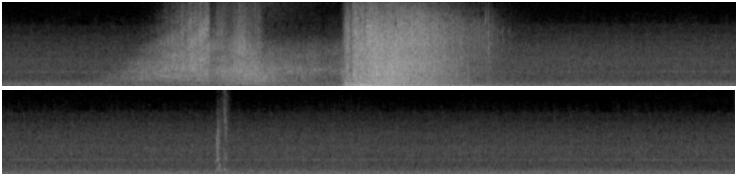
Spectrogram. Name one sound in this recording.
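Water rushes steadily along a ship's hull.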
